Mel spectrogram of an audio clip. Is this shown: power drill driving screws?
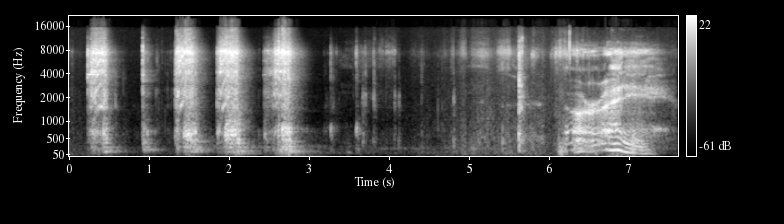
yes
